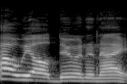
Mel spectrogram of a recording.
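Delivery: speaking loudly. Greeting the others on joining the segment: loud. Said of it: "You're a little loud there".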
